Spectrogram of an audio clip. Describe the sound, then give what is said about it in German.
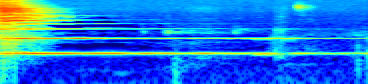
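Wine glasses clink together in a toast with Rioja, one bright strike that rings on as a clear, sustained tone and slowly fades, with no talk. “Ich muss es mit meinem und deinem Glas anstoßen, weil das war einfach wirklich sehr, sehr schön poetisch.”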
